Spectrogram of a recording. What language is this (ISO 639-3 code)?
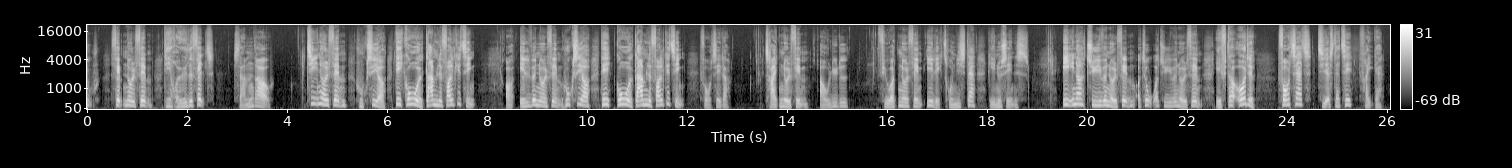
dan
